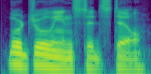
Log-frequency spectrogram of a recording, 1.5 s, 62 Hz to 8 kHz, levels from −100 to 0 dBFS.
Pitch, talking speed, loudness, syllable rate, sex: 100 Hz, 160 wpm, -16 LUFS, 3.8 syllables/s, male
